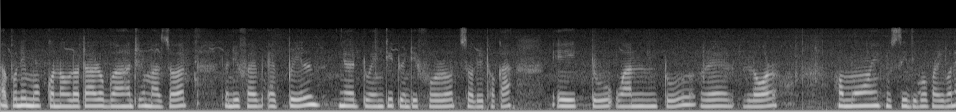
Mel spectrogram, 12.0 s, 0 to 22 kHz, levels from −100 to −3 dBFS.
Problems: none marked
